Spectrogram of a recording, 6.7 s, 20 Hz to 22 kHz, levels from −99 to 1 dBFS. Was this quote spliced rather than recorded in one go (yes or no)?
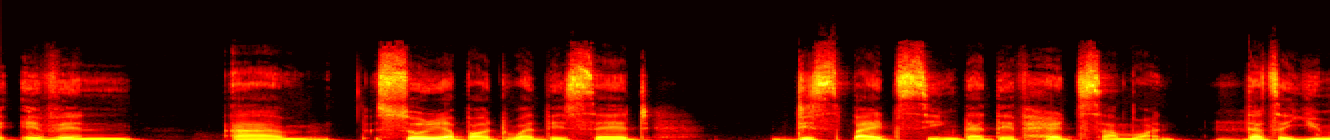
no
